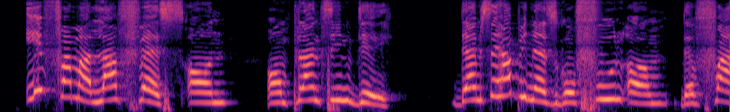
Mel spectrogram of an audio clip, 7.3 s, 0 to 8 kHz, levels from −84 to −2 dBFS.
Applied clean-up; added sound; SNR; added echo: none; none; none; none.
